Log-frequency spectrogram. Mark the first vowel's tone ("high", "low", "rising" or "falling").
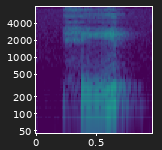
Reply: rising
